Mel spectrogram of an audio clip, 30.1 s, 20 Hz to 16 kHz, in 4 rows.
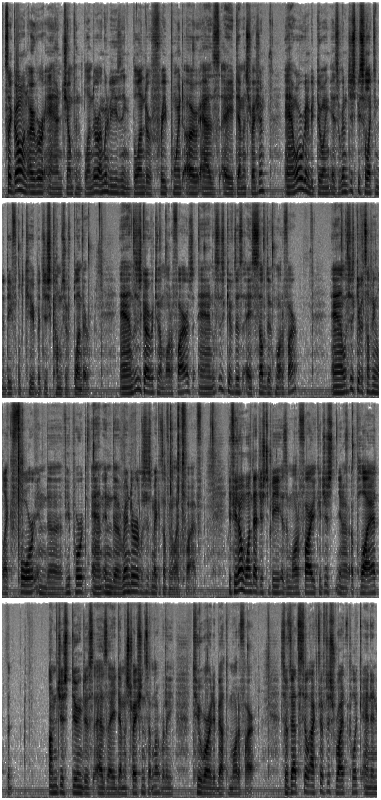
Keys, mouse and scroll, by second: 1.2-3.7 middle drag, 7.4-7.8 middle drag, 8.4 g, 11.5-12.9 drag, 14.3-16.1 drag, 16.7-19.0 drag, 20.5 Tab, 20.9 Tab, 21.9-22.6 drag, 25.4 right click, 26.5-27.4 middle drag, 29.0-30.1 right drag.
